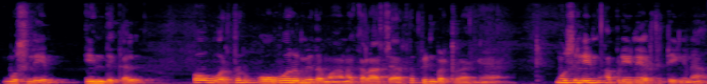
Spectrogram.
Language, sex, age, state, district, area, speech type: Tamil, male, 45-60, Tamil Nadu, Tiruppur, rural, spontaneous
